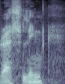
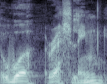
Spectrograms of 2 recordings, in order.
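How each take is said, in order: First: No W sound is said at the start. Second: A W sound is said at the start. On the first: The speaker calls it right. "so you just say wrestling, cut off the W" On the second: The speaker calls it wrong. "you don't say were wrestling"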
